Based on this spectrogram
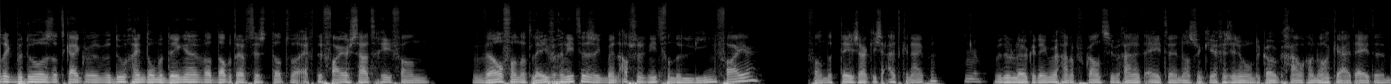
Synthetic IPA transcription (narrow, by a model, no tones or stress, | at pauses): ɑtɪɡ̚bədulˠɪsdɑtkɛjkʋəʋədunχejndomədɪŋəʋɑt̚dɑtbətrɛftɪsdɑtʋəʔɛ̰χt̚dəfɑjəɹstraːtəχifɑn | ʋɛlˠvɑnətlejvəχənitədɵsɪɡ̚bɛnʔɑ̰psolytnitfɑndəlinfɑjəɹ | fɑndəteːzɑkjəsœ̰ɥtknɛjpən | ʋədunløɥkədɪŋəʋəχaːnɔpfḁkɑnsiʋəχaːnətejtənɛnɑlˠsʋənkɪːɹχenzɪnɦɛbɔmtəkowkəχaːnʋəχwoːnːɔχənkɪːɹœɥtejtə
